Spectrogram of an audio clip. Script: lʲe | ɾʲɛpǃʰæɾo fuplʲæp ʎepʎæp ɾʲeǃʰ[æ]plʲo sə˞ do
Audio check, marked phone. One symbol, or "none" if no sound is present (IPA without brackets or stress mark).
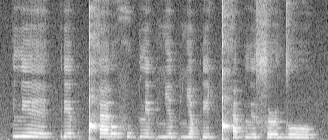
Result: æ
